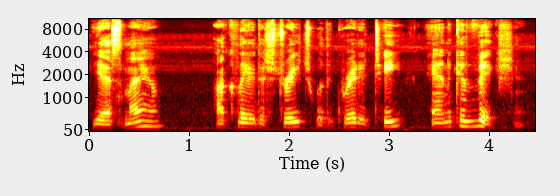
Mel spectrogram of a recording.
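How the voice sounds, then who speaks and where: Man acting a bright-voiced, commanding working father. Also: mid-range voice, a little slow. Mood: earnest, reminiscing. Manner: commanding, plain-spoken, folksy turns of phrase. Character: gruff, devoted father working as a zombie-burning government janitor. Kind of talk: audio drama dialogue.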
